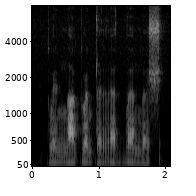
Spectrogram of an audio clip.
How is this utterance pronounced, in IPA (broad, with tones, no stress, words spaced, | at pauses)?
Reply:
tʷe˨˥ɳn̪a˨˥tʷɜ˥˧ɳ ʈə˩˧rɜ˧dbɜ˥˧ n̪ə˩˧ʃ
